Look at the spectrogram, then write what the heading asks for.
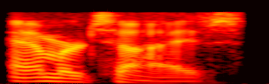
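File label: "amortize", English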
